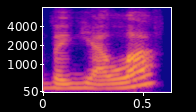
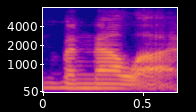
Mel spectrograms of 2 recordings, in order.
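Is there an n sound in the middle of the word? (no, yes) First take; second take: no; yes. First: The middle n sound is missing. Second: The middle n sound is clearly pronounced. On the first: The speaker calls it wrong. "she couldn't pronounce vanilla" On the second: The speaker calls it right. "she pronounced the N"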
